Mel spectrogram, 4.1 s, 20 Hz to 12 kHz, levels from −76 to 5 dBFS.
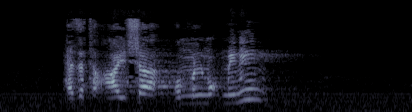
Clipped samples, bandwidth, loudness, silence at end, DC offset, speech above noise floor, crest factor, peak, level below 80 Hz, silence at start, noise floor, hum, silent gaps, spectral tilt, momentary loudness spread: under 0.1%; 11 kHz; -31 LUFS; 1.4 s; under 0.1%; 34 dB; 20 dB; -14 dBFS; -78 dBFS; 0.65 s; -66 dBFS; none; none; 0.5 dB/octave; 11 LU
